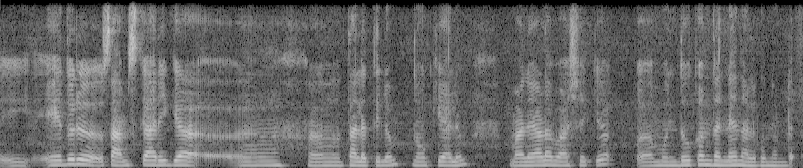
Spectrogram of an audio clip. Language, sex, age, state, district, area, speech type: Malayalam, female, 45-60, Kerala, Wayanad, rural, spontaneous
